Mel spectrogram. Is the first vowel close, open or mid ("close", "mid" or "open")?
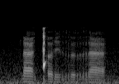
open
